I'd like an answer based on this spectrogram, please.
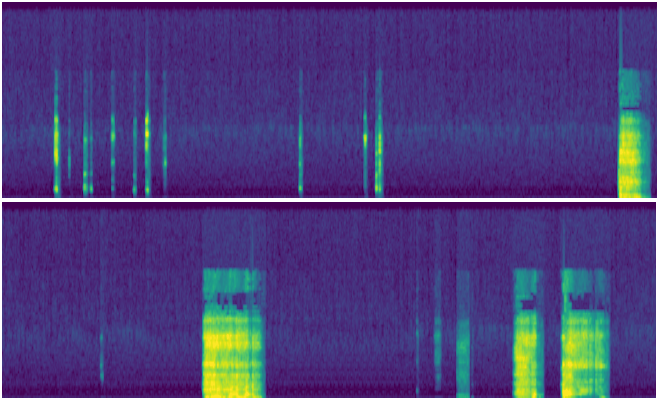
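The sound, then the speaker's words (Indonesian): Coughing from a person who feels overfull after eating chicken: a few harsh, separate coughs spaced seconds apart, the second longer and rougher, the last two close together. Faint small clicks come earlier against near silence. “Aku kalau kekenyangan batuk-batuk tau.”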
